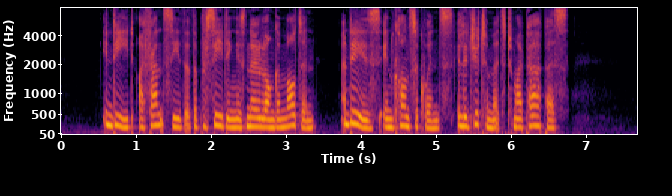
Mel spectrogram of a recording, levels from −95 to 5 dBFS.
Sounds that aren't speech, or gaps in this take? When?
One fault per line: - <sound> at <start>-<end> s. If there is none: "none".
none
